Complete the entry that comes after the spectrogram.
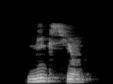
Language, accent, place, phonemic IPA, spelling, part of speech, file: French, France, Lyon, /mik.sjɔ̃/, miction, noun, LL-Q150 (fra)-miction.wav
- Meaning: urination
